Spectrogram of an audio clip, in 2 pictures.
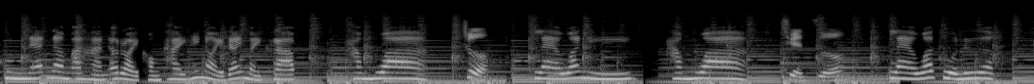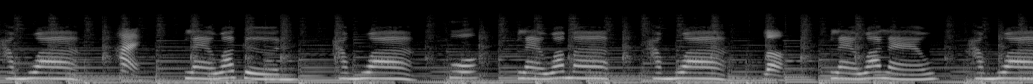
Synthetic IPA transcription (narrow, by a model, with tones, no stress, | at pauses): kʰu˧nːɛ˦˥ʔna˧mʔaː˧ɦaː˩˦nʔa˧ɾɔ˨˩jkʰɔː˩˦ŋt̪ʰa˧jɦa˥˩jnɔ˨˩jdaː˥˩jma˦˥jkʰɾa˦˥p̚t̪ʰa˧mwaː˥˩t͡ɕʰɯ˧˩əlɛː˧waː˥˩niː˦˥ | t̪ʰa˧mwaː˥˩ | t͡ɕʰi˨˩˦nsɯ˩˦ə | plɛː˧waː˥˩t̪u˧ɐlɯ˥˩ək̚t̪ʰa˧mwaː˥˩ | hʰa˥˩j | lɛː˧waː˥˩kɤː˧n | t̪ʰa˧mwaː˥˩ | t̪u˧˩ | lɛː˧˥waː˥˩maː˥˩k̚ | t̪ʰa˧mwaː˥˩lə˧˦ | lɛː˧˥waː˥˩lɛː˦˥w | t̪ʰa˧mwaː˥˩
